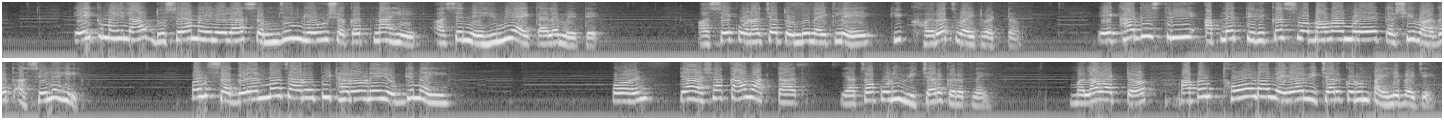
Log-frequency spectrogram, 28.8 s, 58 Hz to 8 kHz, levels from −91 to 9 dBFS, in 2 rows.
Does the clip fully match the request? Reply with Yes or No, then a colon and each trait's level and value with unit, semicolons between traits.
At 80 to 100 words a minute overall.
No: average, 110 wpm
